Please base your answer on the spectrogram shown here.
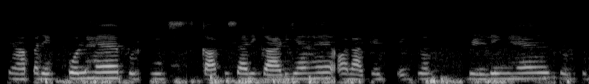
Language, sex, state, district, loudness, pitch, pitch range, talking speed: Hindi, female, Andhra Pradesh, Anantapur, -27 LUFS, 260 Hz, 245-270 Hz, 175 wpm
